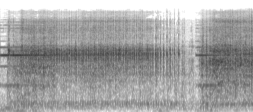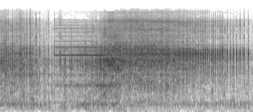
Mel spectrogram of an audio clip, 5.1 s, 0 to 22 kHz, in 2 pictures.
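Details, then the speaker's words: Maverick Phantom XT 1/10 RC monster truck after hitting a big stone: high gritty whine with rapid rasping chatter rising and falling with throttle; suspected stone in gearbox or spur, motor may have moved. "don't think we got a stone stuck in that motor there definitely sounds like it's coming out from the gearbox bit there might be the spur"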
